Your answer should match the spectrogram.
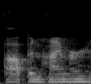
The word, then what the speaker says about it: Oppenheimer: And it compared him to a man named Robert, how do you say his last name? Oppenheimer? – Oppenheimer is how.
